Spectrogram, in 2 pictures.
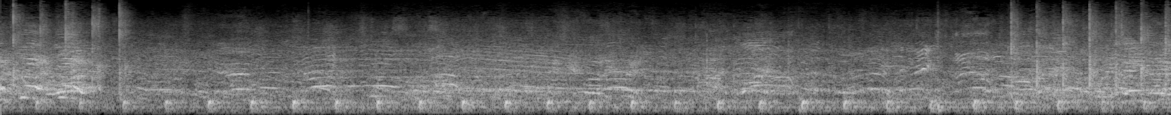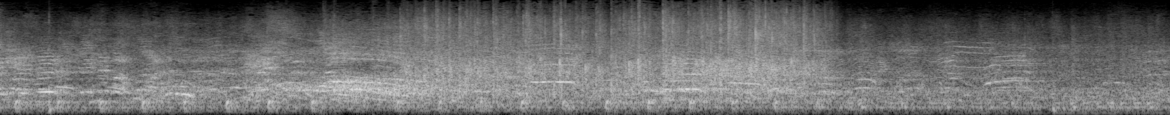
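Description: A large crowd chants and shouts outdoors.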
